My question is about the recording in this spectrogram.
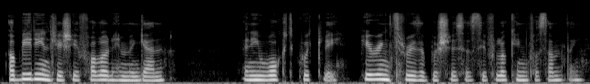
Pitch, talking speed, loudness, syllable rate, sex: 205 Hz, 185 wpm, -17 LUFS, 6.4 syllables/s, female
